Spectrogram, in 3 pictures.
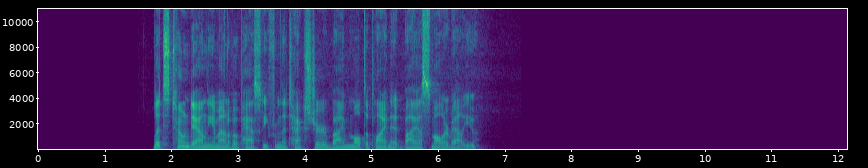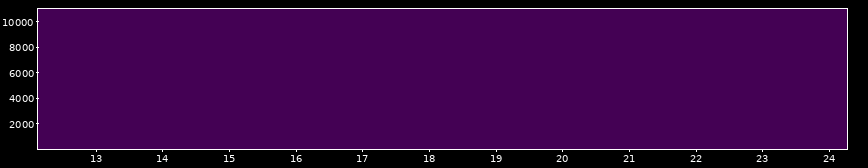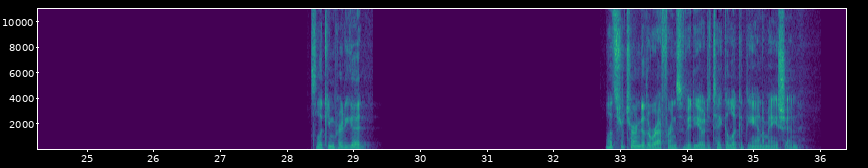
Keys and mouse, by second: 5.6-7.9 drag, 6.7 shift+8, 9.9 Return, 9.9-11.2 drag, 11.3-13.3 drag, 12.9 2, 13.2 Return, 15.6-18.2 drag, 21.2-23.2 drag, 24.9-30.8 drag, 27.0 w, 30.8-36.4 right drag, 31.7 s.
